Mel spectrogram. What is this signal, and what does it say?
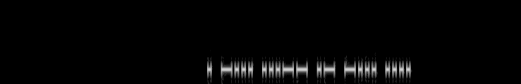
Morse code, heard as a keyed tone, about 36 wpm, 700 Hz. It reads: EB3ABH
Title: DXCC-100 Call Signs - 6 Characters - Repeated 3x - 35wpm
